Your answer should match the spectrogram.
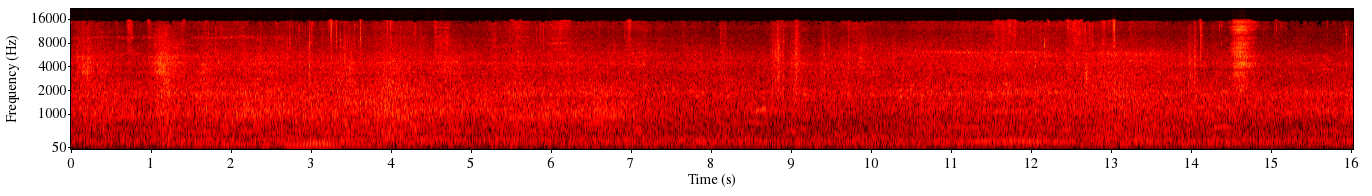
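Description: Steady road traffic noise, swelling slightly about three seconds in.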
